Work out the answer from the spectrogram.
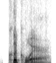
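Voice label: "cookware", American English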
